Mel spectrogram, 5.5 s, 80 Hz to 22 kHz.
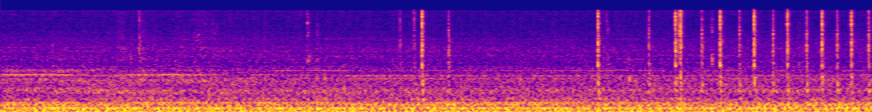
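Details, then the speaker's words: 2003 Chevrolet Corvette C5, sat over five years unstarted, first start on old fuel: steady, even low idle rumble with a few faint light ticks, no knocks or misses; good fuel pressure, quiet engine, normal idle. "Got good fuel pressure, and it sounds good. Nice quiet engine. I'm surprised. It actually is running pretty good on that fuel."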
